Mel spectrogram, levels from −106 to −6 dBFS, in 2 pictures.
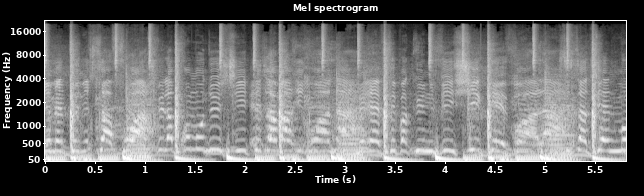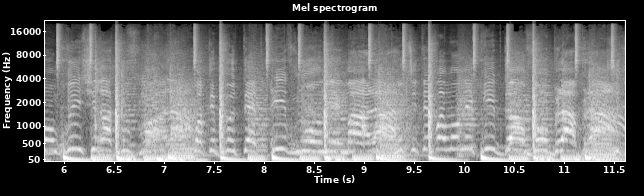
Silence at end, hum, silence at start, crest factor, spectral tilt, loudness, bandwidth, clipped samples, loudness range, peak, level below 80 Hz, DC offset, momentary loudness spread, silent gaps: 0 s; none; 0 s; 10 dB; -4.5 dB/octave; -11 LUFS; over 20 kHz; 0.1%; 1 LU; 0 dBFS; -14 dBFS; under 0.1%; 3 LU; none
